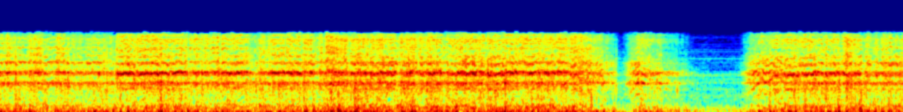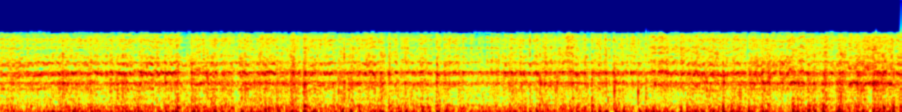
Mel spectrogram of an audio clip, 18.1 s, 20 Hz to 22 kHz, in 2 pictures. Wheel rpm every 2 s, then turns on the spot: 230, 230, 210, 40, 200, 230, 240, 230, 230.
none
